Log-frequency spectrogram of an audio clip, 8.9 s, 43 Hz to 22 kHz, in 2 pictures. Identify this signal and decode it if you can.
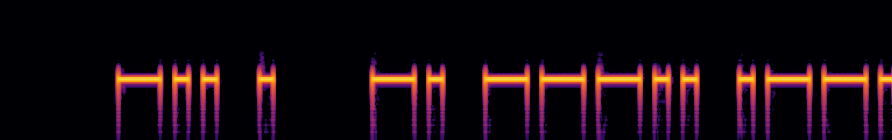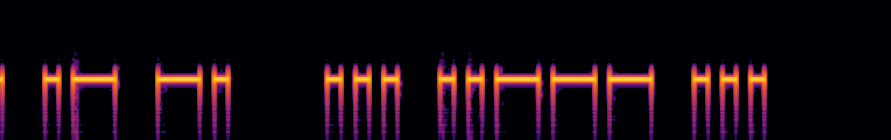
Morse code, heard as a keyed tone, about 18 wpm, 650 Hz. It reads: DE N8PAN S2S
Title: SOTA QSO Practice 17wpm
